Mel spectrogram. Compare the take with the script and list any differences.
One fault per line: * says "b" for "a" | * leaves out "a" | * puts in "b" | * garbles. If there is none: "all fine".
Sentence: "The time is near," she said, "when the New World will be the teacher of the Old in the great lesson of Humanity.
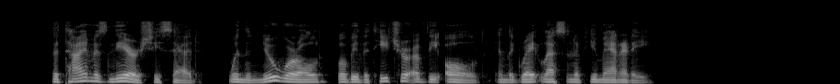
all fine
